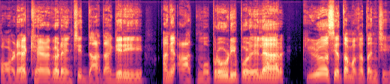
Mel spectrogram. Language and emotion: Goan Konkani, disgusted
